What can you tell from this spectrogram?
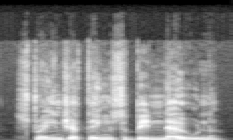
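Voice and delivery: plain reading voice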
